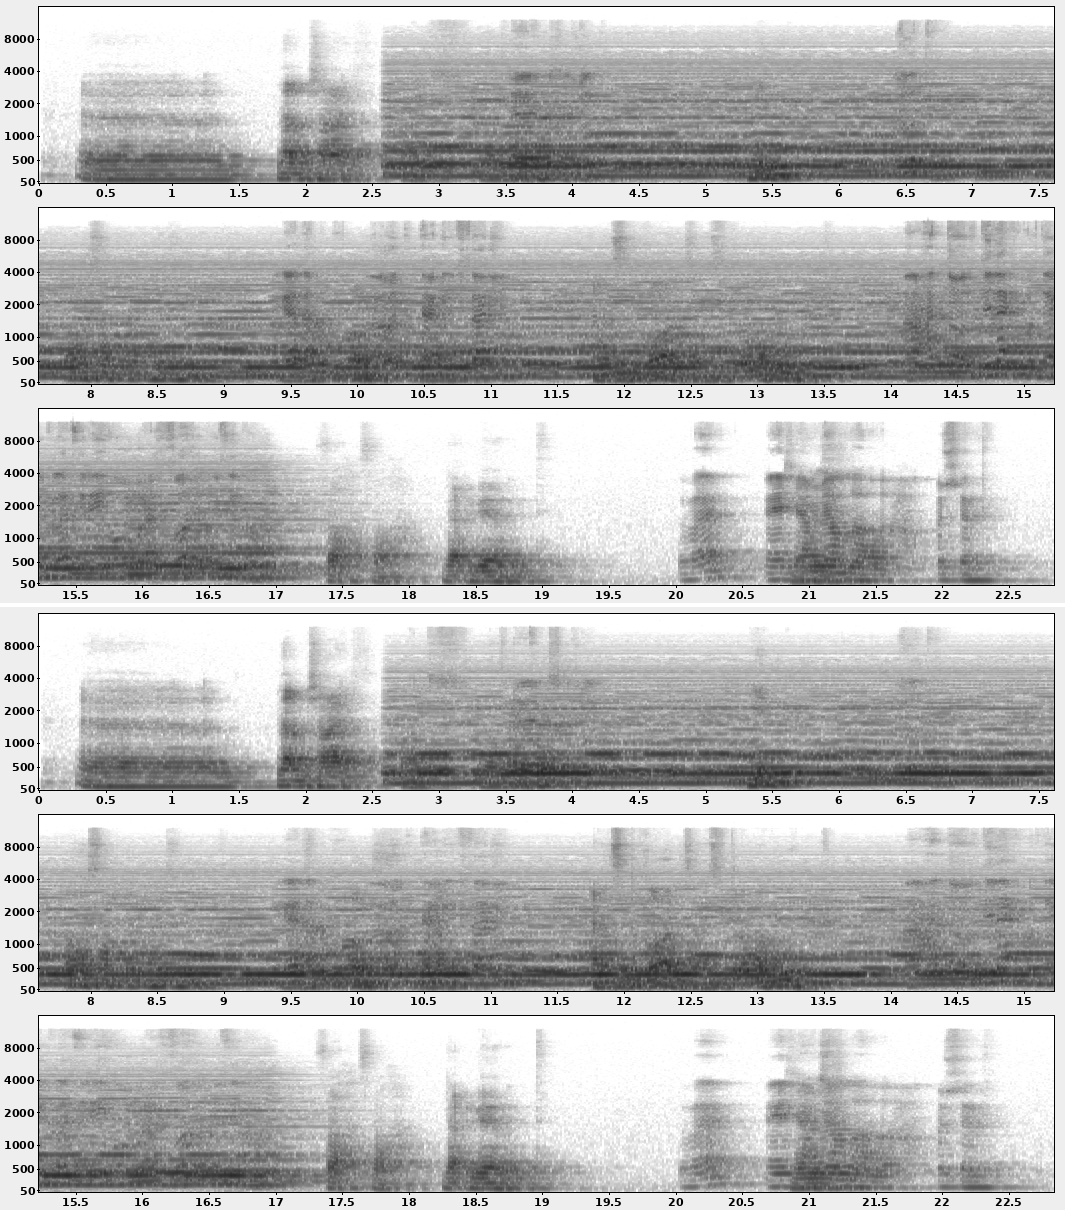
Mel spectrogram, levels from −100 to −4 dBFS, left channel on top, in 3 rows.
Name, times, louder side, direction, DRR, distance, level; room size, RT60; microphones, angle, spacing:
voice 1, 0.3-2.4 2.7-4.0 5.3-5.8 7.8-9.0 9.4-10.8 11.7-13.5 17.4-18.9 20.8-21.2, right 1 dB, 35° right, 2 dB, 0.6 m, -33 dB
sound 1, 2.6-17.4, right 3 dB, 35° left, 0.6 m, -28 dB
voice 2, 3.5-4.2 6.4-6.8 9.3-11.2 14.1-17.0 20.0-20.4 20.6-22.3, left 2 dB, 90° left, 4 dB, 0.7 m, -36 dB
5.0 x 2.4 x 3.3 m, 0.90 s
head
